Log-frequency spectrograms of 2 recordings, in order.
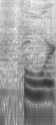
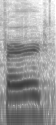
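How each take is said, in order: First: The vowel sounds like 'or'. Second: The vowel sounds like 'er'.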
